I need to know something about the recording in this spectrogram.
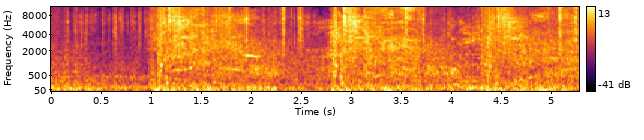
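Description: A shotgun fires several loud blasts.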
